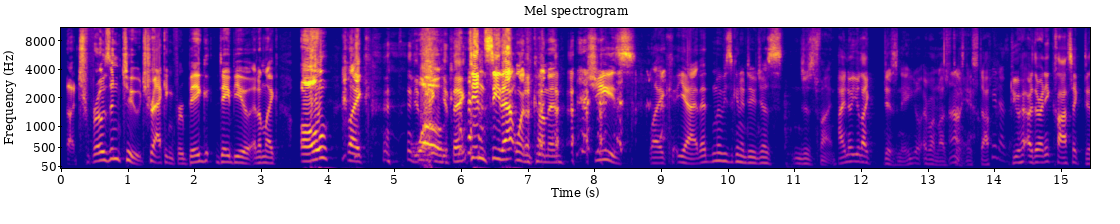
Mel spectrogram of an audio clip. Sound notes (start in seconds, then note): 4.2 laughs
